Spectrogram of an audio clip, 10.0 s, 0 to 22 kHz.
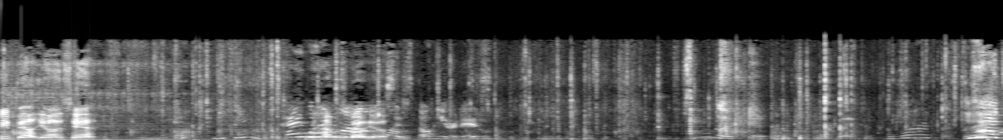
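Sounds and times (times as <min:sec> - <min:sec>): children's voices: 0:01.4 - 0:05.1, 0:06.8 - 0:10.0
loud child's voice: 0:02.8 - 0:04.9.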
